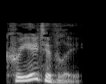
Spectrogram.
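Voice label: "creatively", English, British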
